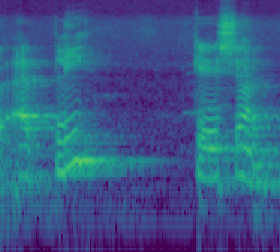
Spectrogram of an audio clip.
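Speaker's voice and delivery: extremely slowed dictation; very slow stretched word. Shown as a demonstration. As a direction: pull the word out syllable by syllable. Repeats word while writing.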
